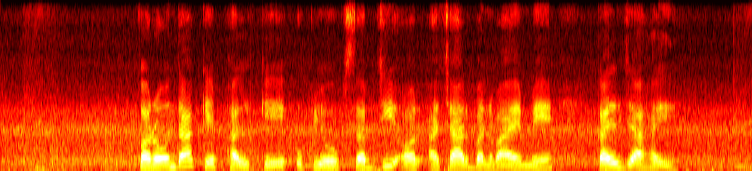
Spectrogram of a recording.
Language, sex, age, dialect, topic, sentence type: Magahi, female, 46-50, Southern, agriculture, statement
